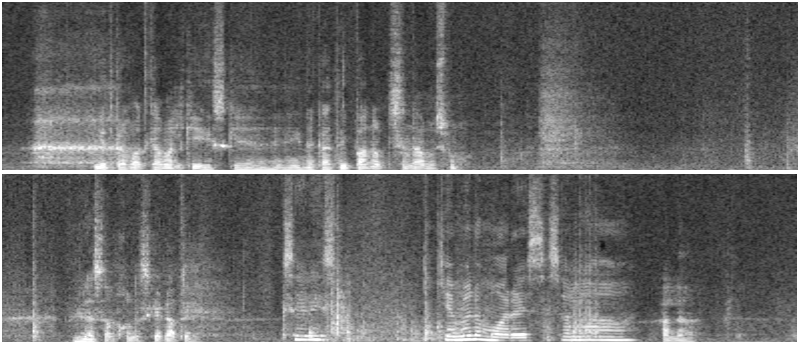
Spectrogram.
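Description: A young man talks intently, close by.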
